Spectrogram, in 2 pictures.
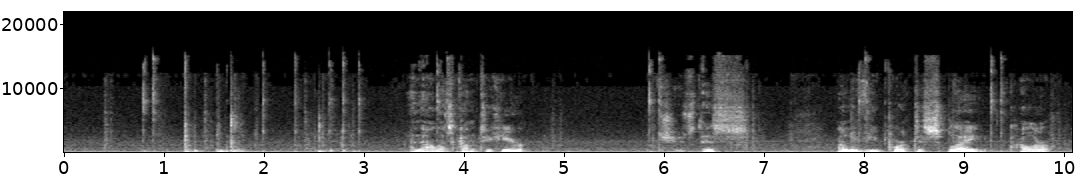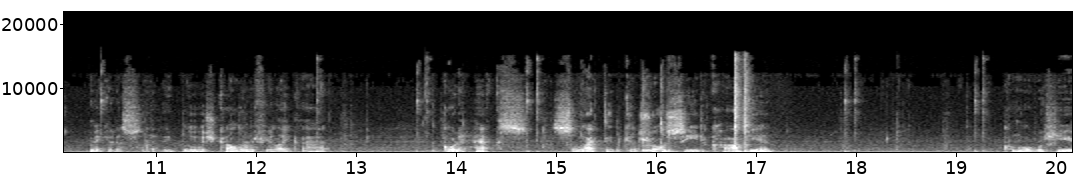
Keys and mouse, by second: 1.2 Tab, 1.7 alt+a, 2.0 middle click, 2.6 shift+middle click, 2.9 middle click, 5.9 click, 8.0 drag, 9.3 click, 17.9 click, 19.2 drag.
